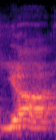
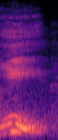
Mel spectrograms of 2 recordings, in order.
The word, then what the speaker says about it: Yah: now so we know the first part of his name is pronounced yah not ye now i'm saying this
